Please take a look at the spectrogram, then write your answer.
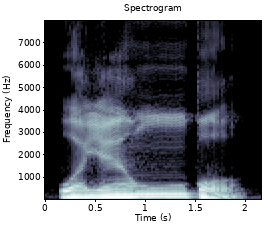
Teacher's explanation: qof adalah huruf tebal jadi dengungnya juga berpengaruh menjadi tebal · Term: ikfa hakiki, ikhfa hakiki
